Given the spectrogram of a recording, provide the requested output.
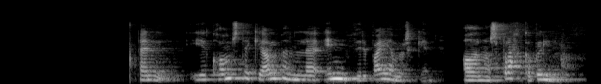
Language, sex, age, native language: Icelandic, female, 40-49, Icelandic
